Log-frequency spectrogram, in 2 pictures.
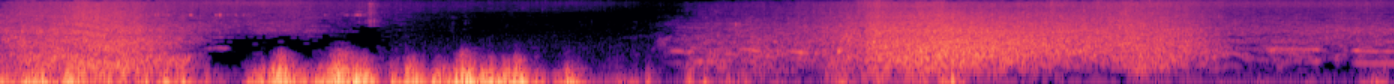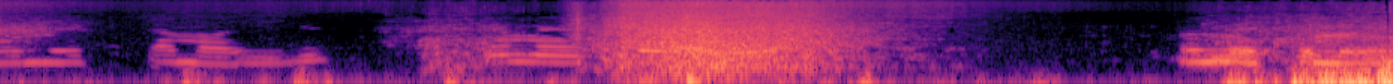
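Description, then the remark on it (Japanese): Small waves wash onto a seashore in two soft, hissing swells, recorded with a pin microphone, with rumbling wind buffeting the microphone at the start and brief voice-like tones in the quieter gaps. “聞こえましたでしょうか今、さざ波を撮ってみましたが、ピンマイクでは音は入るんでしょうかね。”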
